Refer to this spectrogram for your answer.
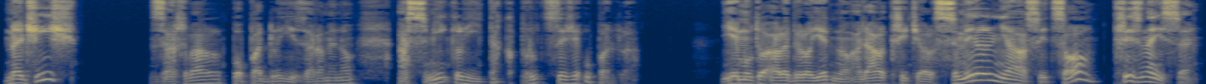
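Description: A man with a low, husky voice narrates a historical story at a measured, even pace. His breathy tone stays calm throughout. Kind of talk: audiobook narration.

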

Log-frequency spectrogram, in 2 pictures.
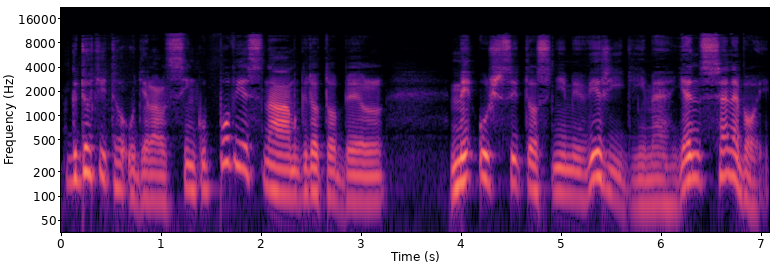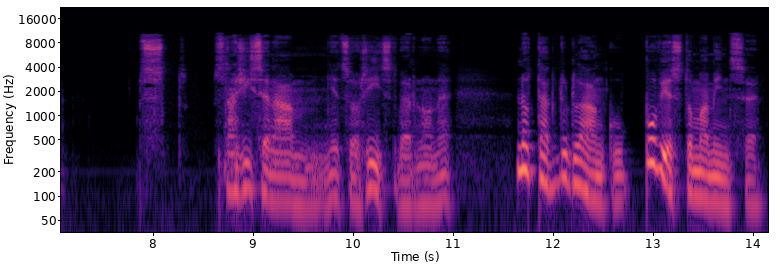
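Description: A man voicing a shrill, fussing aunt who coos and frets over her son in a high, frantic voice. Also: sing-song, a little mellow, husky. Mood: frantic cooing.

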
